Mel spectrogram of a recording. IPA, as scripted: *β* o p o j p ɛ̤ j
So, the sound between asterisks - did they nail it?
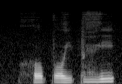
no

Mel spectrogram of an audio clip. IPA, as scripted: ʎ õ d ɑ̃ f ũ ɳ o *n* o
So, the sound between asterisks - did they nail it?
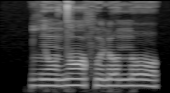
yes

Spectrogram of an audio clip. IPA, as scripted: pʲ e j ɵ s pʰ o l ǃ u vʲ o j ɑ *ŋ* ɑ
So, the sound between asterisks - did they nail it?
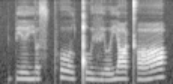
no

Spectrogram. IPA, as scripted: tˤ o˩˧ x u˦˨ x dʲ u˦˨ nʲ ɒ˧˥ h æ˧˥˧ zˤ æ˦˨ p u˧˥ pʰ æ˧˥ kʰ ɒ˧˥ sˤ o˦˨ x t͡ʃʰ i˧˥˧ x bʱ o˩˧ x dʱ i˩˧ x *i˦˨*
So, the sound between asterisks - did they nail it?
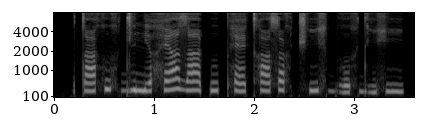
yes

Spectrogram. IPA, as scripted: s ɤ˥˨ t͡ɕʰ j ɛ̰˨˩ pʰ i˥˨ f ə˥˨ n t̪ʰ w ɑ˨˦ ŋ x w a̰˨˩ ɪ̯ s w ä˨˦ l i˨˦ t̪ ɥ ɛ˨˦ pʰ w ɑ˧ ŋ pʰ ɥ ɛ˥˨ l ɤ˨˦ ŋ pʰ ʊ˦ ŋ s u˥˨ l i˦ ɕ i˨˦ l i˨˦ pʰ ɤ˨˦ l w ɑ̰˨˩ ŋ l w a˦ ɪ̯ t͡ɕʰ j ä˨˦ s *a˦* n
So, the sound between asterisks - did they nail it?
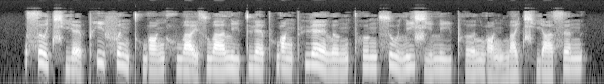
no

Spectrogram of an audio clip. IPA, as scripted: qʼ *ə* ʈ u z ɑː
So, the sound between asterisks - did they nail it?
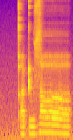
yes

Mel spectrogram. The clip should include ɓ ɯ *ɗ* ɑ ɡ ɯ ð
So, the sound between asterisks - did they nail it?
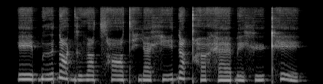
yes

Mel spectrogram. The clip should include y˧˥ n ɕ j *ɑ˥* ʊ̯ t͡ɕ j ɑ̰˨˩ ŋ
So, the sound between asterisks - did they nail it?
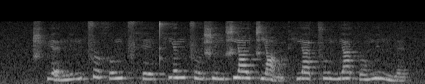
yes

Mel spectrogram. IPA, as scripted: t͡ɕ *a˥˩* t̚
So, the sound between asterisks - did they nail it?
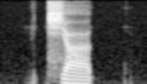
no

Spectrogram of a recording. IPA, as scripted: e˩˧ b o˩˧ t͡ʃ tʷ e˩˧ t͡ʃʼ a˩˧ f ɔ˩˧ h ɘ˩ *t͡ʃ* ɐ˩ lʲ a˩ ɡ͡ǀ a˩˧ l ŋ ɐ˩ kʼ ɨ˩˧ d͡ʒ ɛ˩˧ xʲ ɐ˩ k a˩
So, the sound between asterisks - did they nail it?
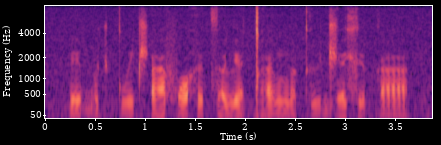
no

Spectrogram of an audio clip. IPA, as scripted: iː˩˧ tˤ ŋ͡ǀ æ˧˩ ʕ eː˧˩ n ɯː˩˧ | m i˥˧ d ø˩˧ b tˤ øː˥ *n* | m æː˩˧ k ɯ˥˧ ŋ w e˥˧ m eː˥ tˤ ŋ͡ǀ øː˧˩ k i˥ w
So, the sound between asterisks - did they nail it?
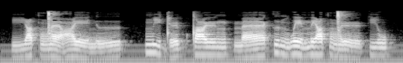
no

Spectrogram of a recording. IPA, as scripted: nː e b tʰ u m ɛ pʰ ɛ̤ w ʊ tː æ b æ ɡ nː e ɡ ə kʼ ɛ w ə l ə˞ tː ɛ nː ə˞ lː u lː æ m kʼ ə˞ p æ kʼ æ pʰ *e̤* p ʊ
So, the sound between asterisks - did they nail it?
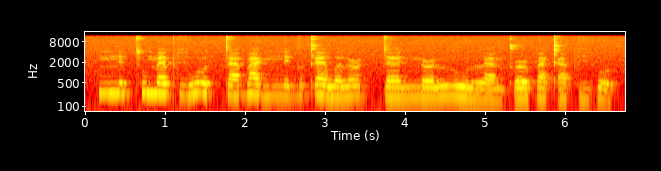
yes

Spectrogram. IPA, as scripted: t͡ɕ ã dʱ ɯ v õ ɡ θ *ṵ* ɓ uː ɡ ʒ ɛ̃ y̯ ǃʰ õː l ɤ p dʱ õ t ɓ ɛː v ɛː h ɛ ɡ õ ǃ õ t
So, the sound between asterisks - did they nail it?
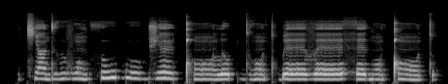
no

